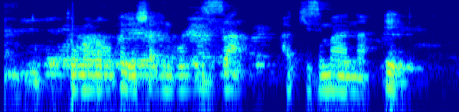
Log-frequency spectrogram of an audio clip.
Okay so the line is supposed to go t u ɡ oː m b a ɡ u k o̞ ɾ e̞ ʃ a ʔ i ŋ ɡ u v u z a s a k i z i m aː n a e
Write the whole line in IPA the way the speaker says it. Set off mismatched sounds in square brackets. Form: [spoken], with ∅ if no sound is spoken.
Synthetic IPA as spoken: t u ɡ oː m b a ɡ u k o̞ ɾ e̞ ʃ a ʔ i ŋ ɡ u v u z a [h] a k i z i m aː n a e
